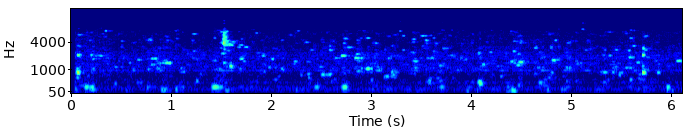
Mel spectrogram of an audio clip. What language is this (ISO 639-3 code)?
zho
